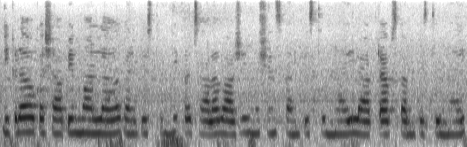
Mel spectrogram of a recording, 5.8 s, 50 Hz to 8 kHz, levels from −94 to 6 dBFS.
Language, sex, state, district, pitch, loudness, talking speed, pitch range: Telugu, female, Andhra Pradesh, Sri Satya Sai, 240 Hz, -16 LUFS, 135 wpm, 230-250 Hz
